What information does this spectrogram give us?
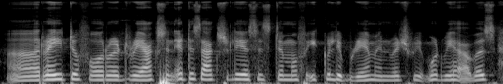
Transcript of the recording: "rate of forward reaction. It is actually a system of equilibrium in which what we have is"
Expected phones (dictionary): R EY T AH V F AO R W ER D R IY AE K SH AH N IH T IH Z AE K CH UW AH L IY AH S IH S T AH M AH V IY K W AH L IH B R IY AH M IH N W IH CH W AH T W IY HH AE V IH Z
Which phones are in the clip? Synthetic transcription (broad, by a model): R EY T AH F AO R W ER D R IY AE K SH AH N IH T IH Z AE K CH UW AH L IY AH S IH S T AH M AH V IY K W AH L IH B R IY AH M IH N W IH CH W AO T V IY HH AE V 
